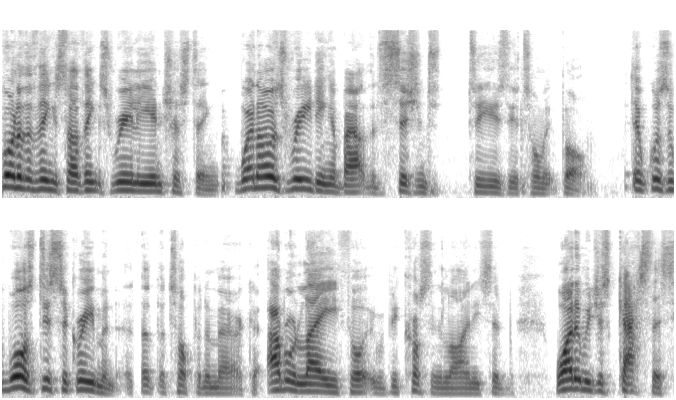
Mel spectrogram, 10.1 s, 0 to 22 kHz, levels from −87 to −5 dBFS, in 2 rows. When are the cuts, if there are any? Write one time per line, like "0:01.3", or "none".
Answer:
0:01.7
0:04.7
0:06.0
